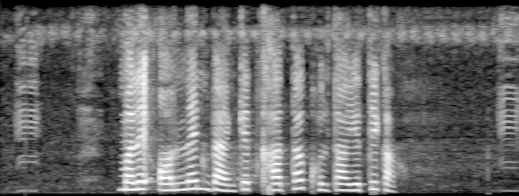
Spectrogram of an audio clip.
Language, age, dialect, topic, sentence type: Marathi, 25-30, Varhadi, banking, question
